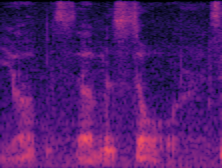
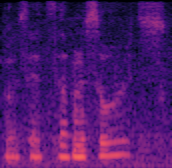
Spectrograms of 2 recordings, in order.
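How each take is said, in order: First: Slow breathy whisper, almost no voice; naming the card again in a whisper. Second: Said in the usual way. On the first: Real, not acted.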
